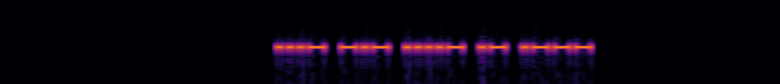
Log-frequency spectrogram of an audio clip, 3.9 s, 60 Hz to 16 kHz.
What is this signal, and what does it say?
Morse code, heard as a keyed tone, about 46 wpm, 700 Hz. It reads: VK4AJ
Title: DXCC-100 Call Signs - 5 Characters - Repeated 2x - 45wpm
